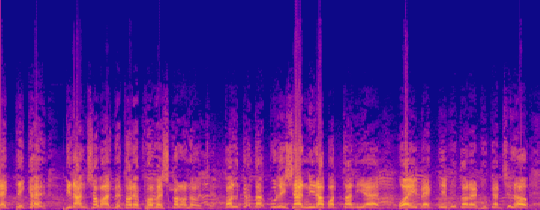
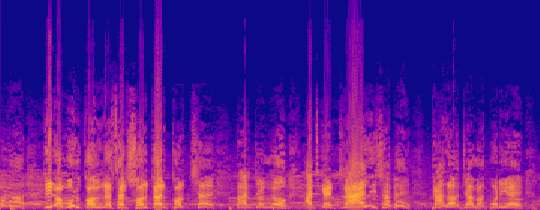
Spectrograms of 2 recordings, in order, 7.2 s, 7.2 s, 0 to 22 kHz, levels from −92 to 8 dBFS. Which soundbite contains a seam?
first; 1 cut; at 2.8 s

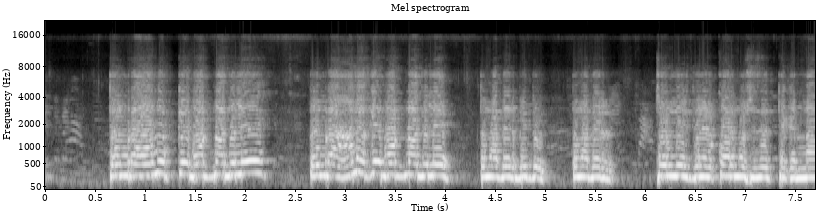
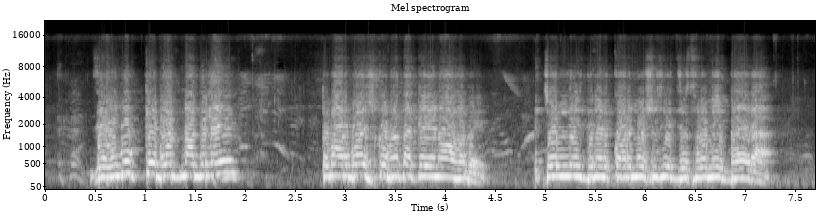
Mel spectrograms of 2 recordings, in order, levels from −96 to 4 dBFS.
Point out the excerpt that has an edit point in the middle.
second; 1 cut; at 4.9 s

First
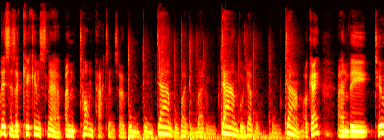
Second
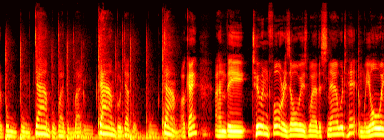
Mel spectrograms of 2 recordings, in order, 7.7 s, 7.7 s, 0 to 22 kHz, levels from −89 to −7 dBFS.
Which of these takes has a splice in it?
first; 1 cut; at 1.2 s

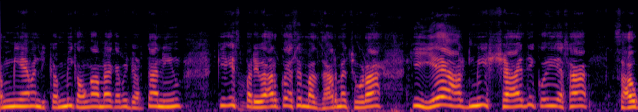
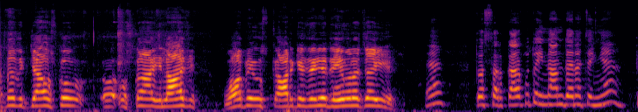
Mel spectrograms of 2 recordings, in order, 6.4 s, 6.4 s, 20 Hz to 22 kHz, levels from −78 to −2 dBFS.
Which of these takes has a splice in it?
second; 1 cut; at 4.1 s

